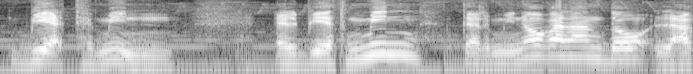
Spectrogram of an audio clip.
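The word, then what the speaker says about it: Việt Minh: que resumidamente reducido y en vietnamita se pronuncia 7 min el vietminh terminó ganando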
